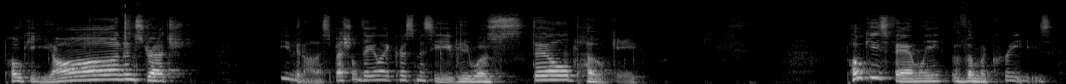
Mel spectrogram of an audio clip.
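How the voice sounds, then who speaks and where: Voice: mid-range voice, a little mellow. A storyteller reading a children's picture book aloud expressively, drawing out key words.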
